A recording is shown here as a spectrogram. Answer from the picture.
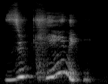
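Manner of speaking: high exclaimed word; excited. Acted. Zora announcing zucchini to her family, thrilled. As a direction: shout it with joy.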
